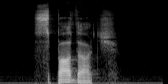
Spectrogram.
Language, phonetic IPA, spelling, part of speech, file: Polish, [ˈspadat͡ɕ], spadać, verb, Pl-spadać.ogg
